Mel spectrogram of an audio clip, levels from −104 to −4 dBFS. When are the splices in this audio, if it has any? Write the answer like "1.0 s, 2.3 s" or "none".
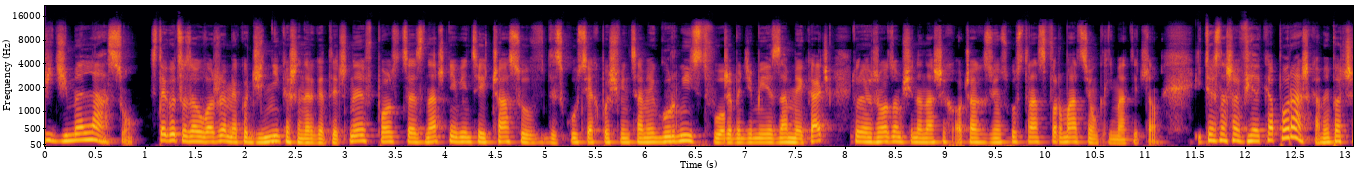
6.8 s, 8.1 s

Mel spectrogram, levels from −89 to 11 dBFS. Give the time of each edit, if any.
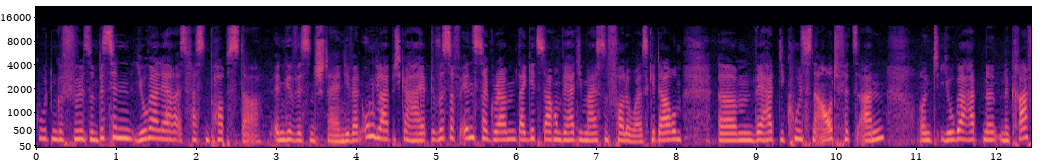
11.0 s

